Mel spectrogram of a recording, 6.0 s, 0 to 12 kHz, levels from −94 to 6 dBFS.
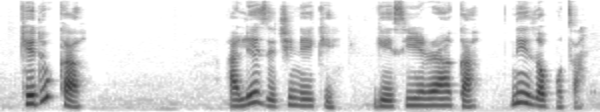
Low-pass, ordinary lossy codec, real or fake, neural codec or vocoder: none; none; real; none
